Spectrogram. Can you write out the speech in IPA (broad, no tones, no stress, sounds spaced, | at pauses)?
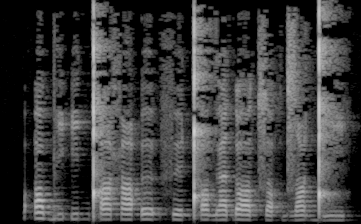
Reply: ʔ ɒ b i ʔ i ǃʼ ɑ x ɑ ʔ ɵ ʔ f ʏ ǃʼ ɒ ɡ a ɗ ɒ t͡s ɒ ʔ d͡z ɑ ɡ͡ǃ i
